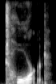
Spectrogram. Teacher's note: In American English, most people pronounce this as one syllable, toward. It's almost like the first O doesn't exist.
